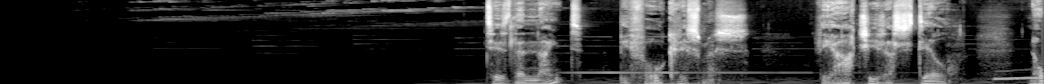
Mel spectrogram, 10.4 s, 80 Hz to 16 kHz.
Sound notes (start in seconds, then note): 1.7 bells ringing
